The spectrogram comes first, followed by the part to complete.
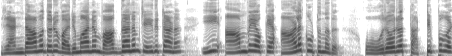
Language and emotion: Malayalam, disgusted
